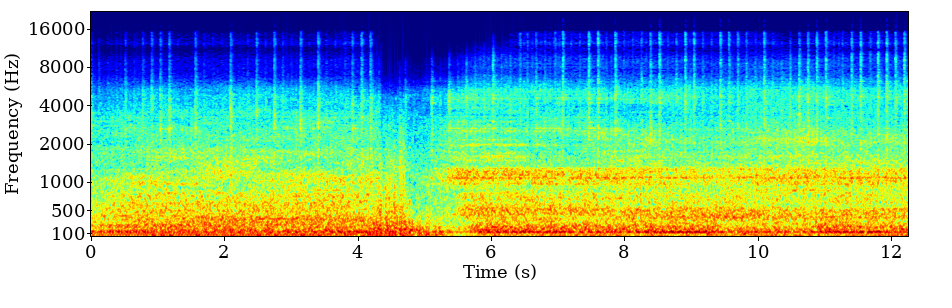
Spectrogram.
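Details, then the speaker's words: John Deere 8320T tractor, 8.1 L diesel, idling before valve adjustment: uneven chuff with irregular pops back through the intake; owner suspects bent pushrod or valve, cause unconfirmed. "but know you can hear it popping back to the intake"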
